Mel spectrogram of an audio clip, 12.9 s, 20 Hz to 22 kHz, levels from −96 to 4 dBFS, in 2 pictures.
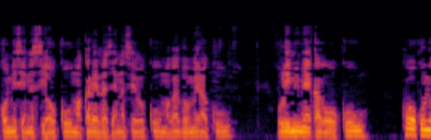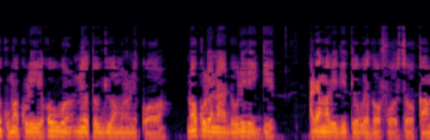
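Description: Throughout, s sounds turn gritty and lispy, with nothing above 11.1 kHz. The likely cause is heavy HE-AAC compression copying lower bands upward at a very low bitrate.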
